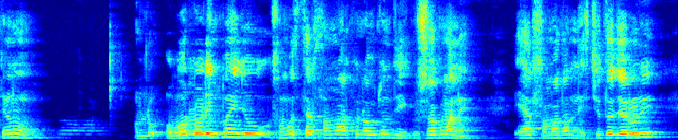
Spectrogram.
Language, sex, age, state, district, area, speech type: Odia, male, 45-60, Odisha, Mayurbhanj, rural, spontaneous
